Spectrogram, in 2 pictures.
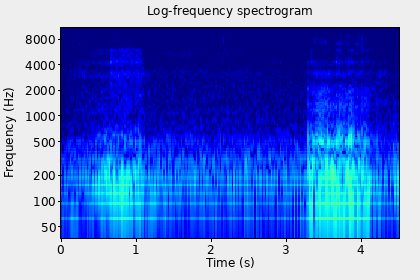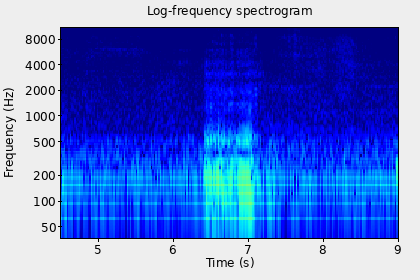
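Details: Bulldog asleep, three loud, rough, low snoring bursts a few seconds apart over steady background hum; dog snoring.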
